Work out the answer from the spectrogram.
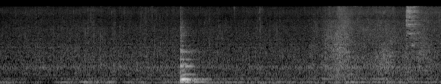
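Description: Onion-tomato masala frying with a steady sizzle in a stainless steel kadai. A single sharp knock comes a little under two seconds in, and near the end a steel spoon stirs and scrapes through the masala against the pan.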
